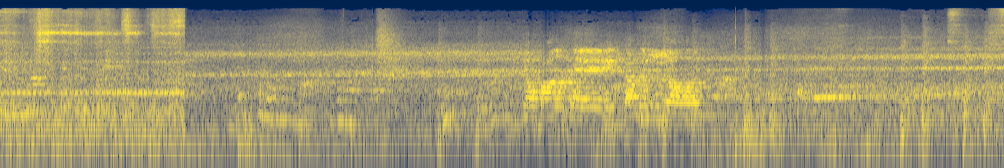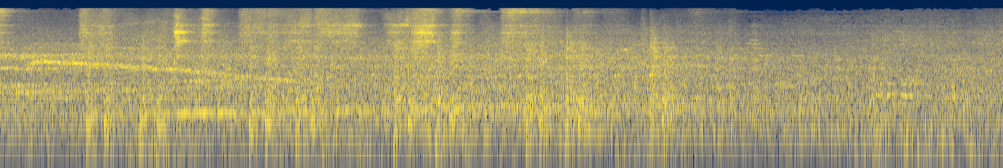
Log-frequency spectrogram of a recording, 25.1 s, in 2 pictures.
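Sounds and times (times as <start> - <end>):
train rumble: 0.0 - 6.3, 13.4 - 25.0
electric train whine: 0.0 - 21.6.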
